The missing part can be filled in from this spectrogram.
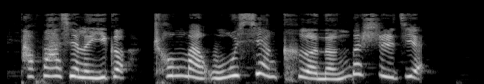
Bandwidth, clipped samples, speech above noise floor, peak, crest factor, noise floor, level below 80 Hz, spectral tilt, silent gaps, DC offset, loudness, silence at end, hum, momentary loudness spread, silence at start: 11.5 kHz; under 0.1%; 52 dB; 0 dBFS; 16 dB; -67 dBFS; -54 dBFS; -2 dB/octave; none; under 0.1%; -16 LUFS; 0.6 s; none; 7 LU; 0.2 s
